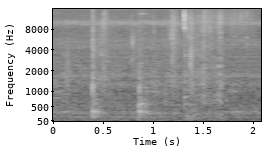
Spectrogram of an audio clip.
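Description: Three light clicks about half a second apart, the first the loudest, over quiet room tone.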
